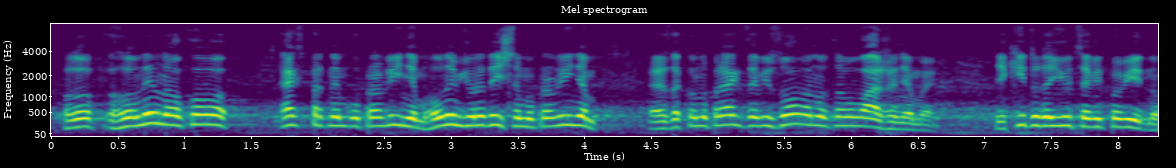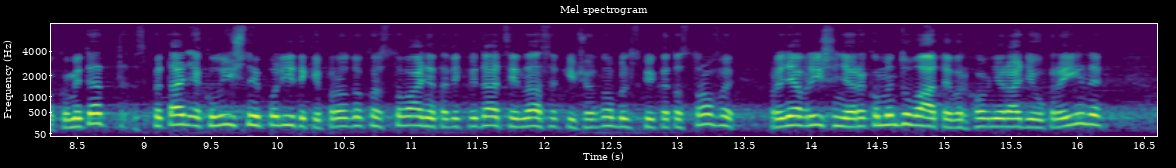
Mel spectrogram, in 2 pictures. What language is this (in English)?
Ukrainian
